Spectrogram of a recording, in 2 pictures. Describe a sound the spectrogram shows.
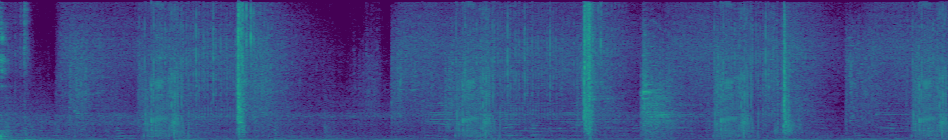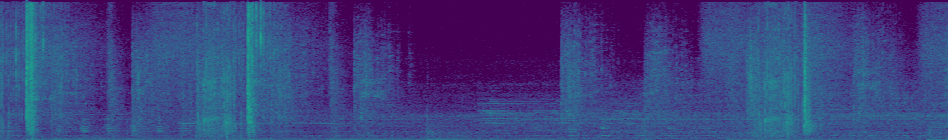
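Metal armour clanks as a knight moves and gestures.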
